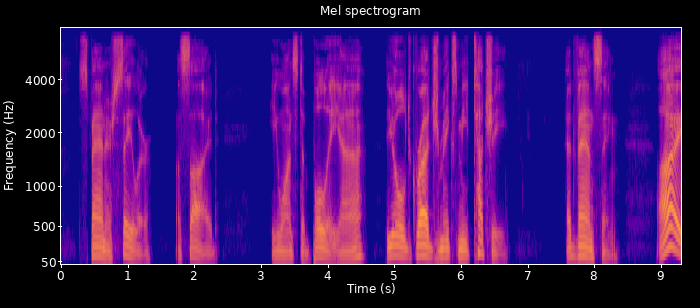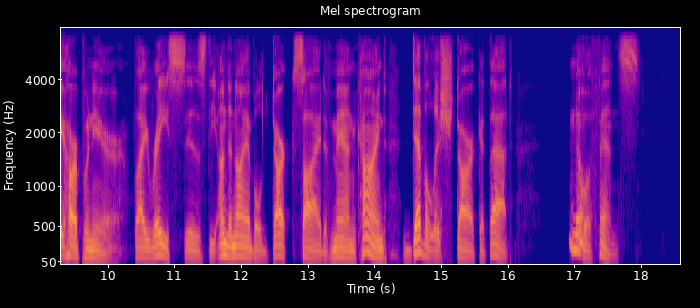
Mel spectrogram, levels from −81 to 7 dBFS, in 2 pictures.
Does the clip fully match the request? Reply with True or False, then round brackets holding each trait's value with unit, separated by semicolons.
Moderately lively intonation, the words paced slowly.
True (4.3 semitones; 95 wpm)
